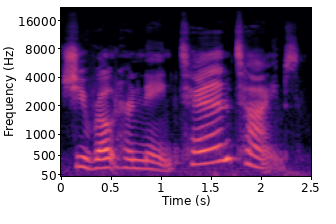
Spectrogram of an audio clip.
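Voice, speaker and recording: A woman reading a children's storybook aloud in an expressive, deliberate teacher's way. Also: medium pitch. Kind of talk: animated storybook read-aloud.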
